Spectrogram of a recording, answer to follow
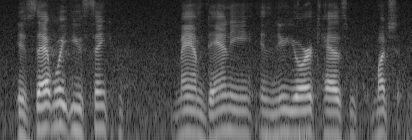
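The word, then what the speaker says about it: Mamdani: Ma'am Danny. How do you say that? Is that right? Ma'am, it's ma'am. Ma'am Danny, a new generation of leadership.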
